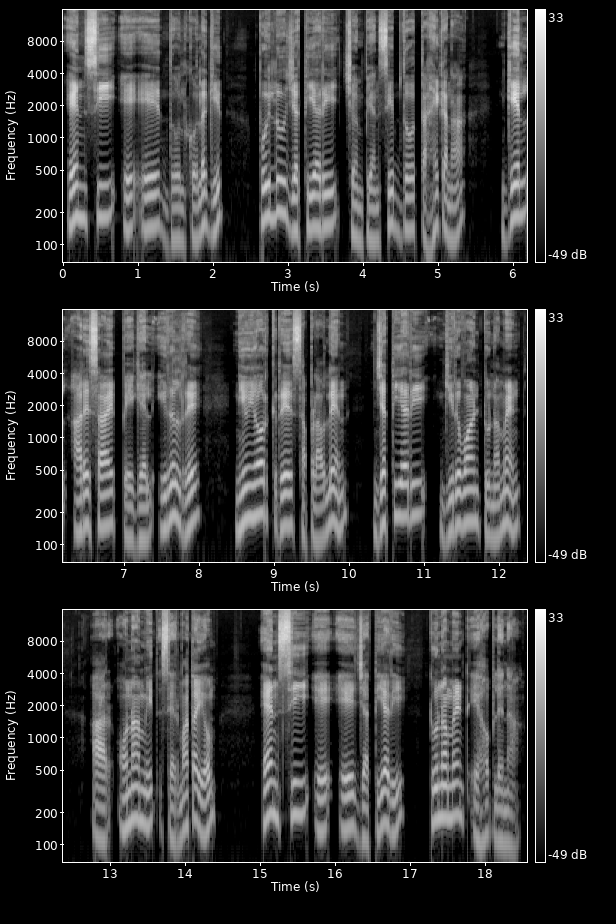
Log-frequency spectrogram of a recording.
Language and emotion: Santali, neutral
